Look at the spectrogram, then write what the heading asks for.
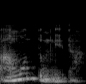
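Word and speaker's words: almond: 단어들 보실 수 있는데요네 a a 하고 L이 붙어 있으면 L이 무음이라는 거예요네 어떤 단어들이 있는지 한번 보시겠습니다 자 예를 들어서음 이런 단어가 있어요 Al이 이렇게 붙어 있는데 Al이 붙어 있으면 L 지금 무이다 이 소리잖아요 그래서 이거를 아 몬드라고네 몬드라고네 그대로 아몬드이 우리가 잘 알고 있는 경과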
